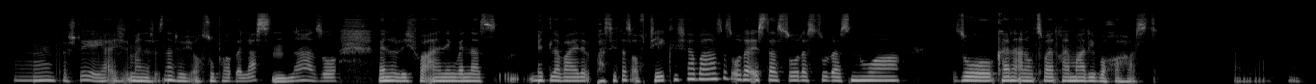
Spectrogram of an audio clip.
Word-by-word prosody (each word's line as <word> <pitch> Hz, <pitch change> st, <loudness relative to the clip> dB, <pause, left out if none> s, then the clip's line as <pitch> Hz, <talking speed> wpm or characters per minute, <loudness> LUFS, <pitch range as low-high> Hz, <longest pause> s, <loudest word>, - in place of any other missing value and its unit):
Mhm, 180 Hz, 0 st, -3 dB
verstehe, 175 Hz, +1 st, -5 dB
ja. 155 Hz, -, -3 dB
Ich 150 Hz, -, -5 dB
meine, 165 Hz, -1 st, +3 dB
das 150 Hz, -, -2 dB
ist 170 Hz, -, -9 dB
natürlich 165 Hz, -6 st, 0 dB
auch 145 Hz, -, -5 dB
super 160 Hz, 0 st, -4 dB
belastend, 155 Hz, -1 st, 0 dB
ne? 170 Hz, +3 st, -4 dB
Also, 165 Hz, -3 st, -4 dB, 0.4 s
wenn 170 Hz, +1 st, +5 dB
du 170 Hz, -, +3 dB
dich 160 Hz, -1 st, -1 dB
vor -, -, 0 dB
allen 165 Hz, 0 st, +3 dB
Dingen, 165 Hz, 0 st, +3 dB
wenn 165 Hz, 0 st, +3 dB
das 160 Hz, 0 st, +2 dB
m 250 Hz, +2 st, -10 dB
mittlerweile 175 Hz, -2 st, 0 dB
passiert 150 Hz, +7 st, -4 dB
das 200 Hz, -, 0 dB
auf 145 Hz, -, -5 dB
täglicher 215 Hz, +8 st, -1 dB
Basis 255 Hz, +3 st, 0 dB
oder 220 Hz, -2 st, +2 dB
ist 200 Hz, +1 st, +2 dB
das 195 Hz, -1 st, +1 dB
so, 190 Hz, 0 st, 0 dB
dass 190 Hz, -1 st, -2 dB
du 185 Hz, 0 st, -5 dB
das 175 Hz, -1 st, 0 dB
nur 185 Hz, 0 st, +3 dB, 0.5 s
so, 175 Hz, 0 st, +3 dB
keine 180 Hz, 0 st, +3 dB
Ahnung, 165 Hz, -1 st, +2 dB
zwei, 170 Hz, -1 st, +2 dB
dreimal 170 Hz, 0 st, +2 dB
die 165 Hz, -2 st, +1 dB
Woche 140 Hz, -2 st, -1 dB
hast? 140 Hz, 0 st, -5 dB, 0.7 s
Meine 135 Hz, -1 st, -16 dB
nur, 145 Hz, +2 st, -19 dB, 0.3 s
hm. 135 Hz, -, -17 dB
175 Hz, 215 wpm, -33 LUFS, 160-185 Hz, 0.7 s, wenn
